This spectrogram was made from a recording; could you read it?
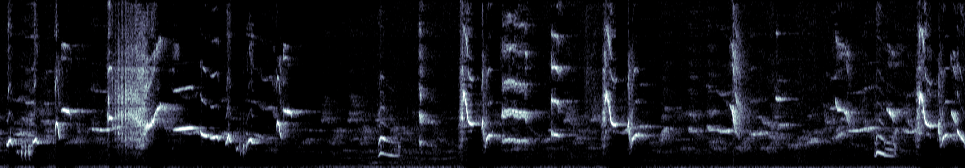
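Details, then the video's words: Oriental magpie-robin (kacer) singing gacor: a long, energetic stream of varied whistles, steep sweeps and rapid chirps, with brief pauses between phrases and a faint low hum beneath. "Suara Burung Kacer Gacor"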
